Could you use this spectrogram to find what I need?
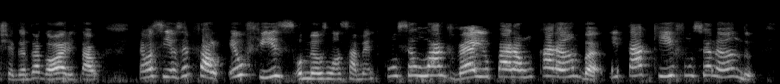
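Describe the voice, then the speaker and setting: Energetic and bright, sharp in tone, the raised, projected voice moves at a fairly quick pace with lively intonation. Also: woman. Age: 30s. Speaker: online entrepreneur, mentor. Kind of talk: interview on a live stream. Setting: live stream from her phone. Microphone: old smartphone.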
